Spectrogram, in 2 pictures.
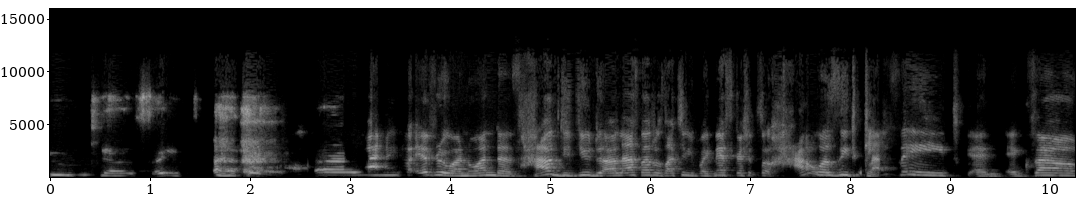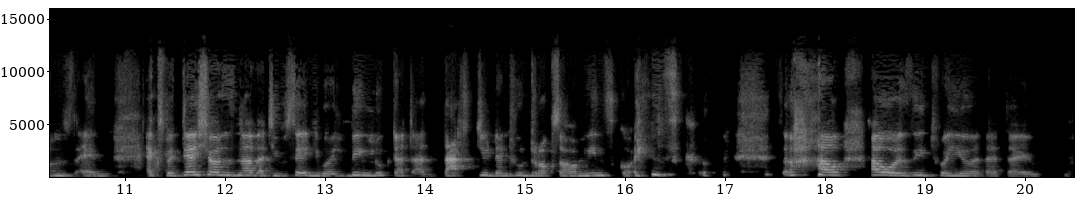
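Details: Adult woman speaking; normal speech.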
